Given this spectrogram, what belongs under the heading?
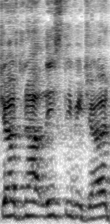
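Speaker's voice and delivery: mock enraged, furious yelling scream. Retelling yelling back at people screaming at them, reenacting a furious scream. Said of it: "I screamed and yelled back in their face".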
